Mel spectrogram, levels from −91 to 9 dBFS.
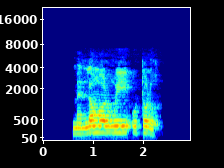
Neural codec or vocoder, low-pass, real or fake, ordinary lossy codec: none; 7.2 kHz; real; MP3, 48 kbps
